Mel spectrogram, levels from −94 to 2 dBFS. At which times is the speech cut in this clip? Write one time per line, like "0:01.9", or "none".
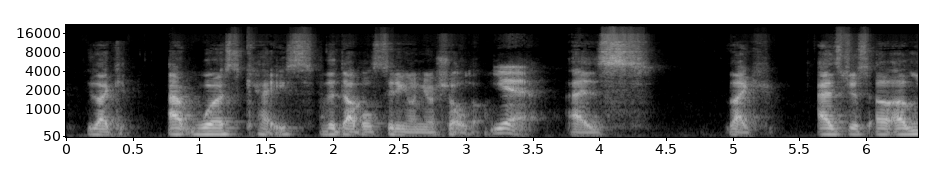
0:01.9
